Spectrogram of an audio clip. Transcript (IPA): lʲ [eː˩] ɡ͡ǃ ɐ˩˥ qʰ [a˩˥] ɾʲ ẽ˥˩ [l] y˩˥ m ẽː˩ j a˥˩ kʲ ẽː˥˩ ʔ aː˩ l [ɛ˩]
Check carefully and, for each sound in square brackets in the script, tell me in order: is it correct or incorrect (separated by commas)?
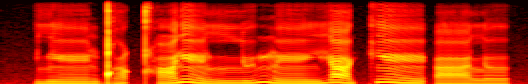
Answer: incorrect, incorrect, incorrect, incorrect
